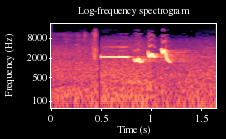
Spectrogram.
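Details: Wild Japanese bush warbler near the Tsurumi River: a clear, steady high whistle held briefly, then three rapid emphatic notes, the last sweeping sharply downward, with a fairly quiet background.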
